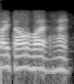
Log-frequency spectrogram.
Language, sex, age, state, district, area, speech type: Manipuri, male, 18-30, Manipur, Senapati, rural, conversation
